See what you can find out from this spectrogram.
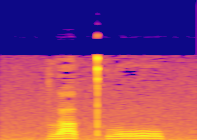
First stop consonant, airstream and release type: plain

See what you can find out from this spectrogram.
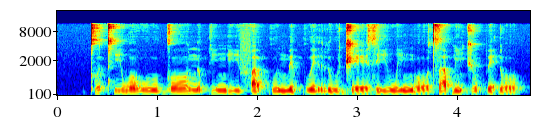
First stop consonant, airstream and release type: ejective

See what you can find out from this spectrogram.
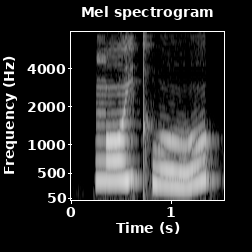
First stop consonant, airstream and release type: aspirated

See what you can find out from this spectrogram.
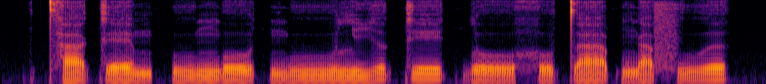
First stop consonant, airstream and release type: aspirated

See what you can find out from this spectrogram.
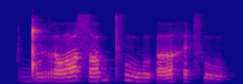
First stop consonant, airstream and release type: click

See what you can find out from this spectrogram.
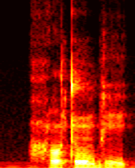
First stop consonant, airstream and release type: plain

